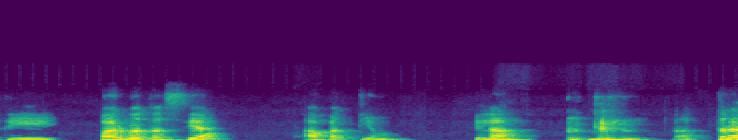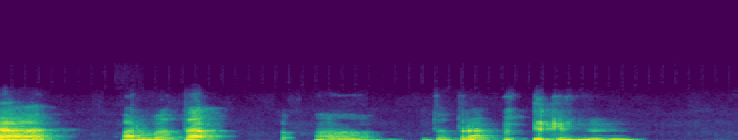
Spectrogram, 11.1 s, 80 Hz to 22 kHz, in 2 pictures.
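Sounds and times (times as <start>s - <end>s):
person speaking: 3.6s - 5.9s.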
